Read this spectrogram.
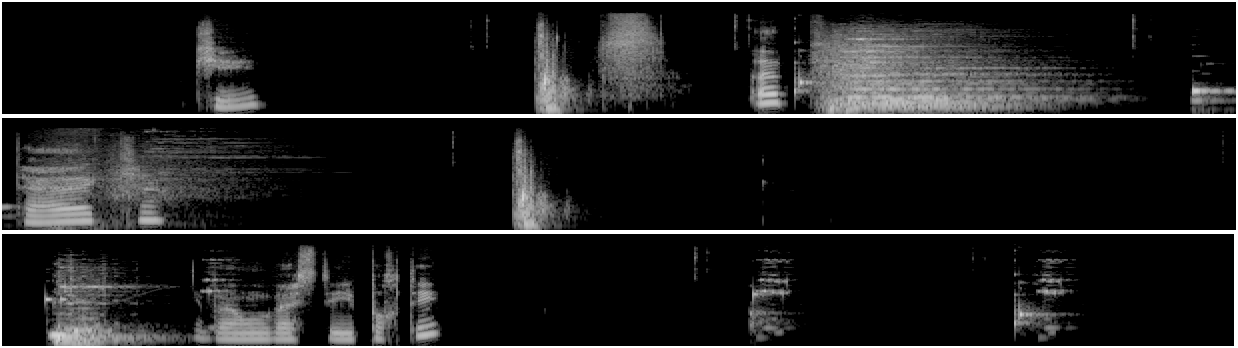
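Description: Game menu chimes and clicks sound as pages change.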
